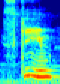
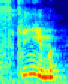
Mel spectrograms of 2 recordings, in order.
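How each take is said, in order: The two takes are said the same way.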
